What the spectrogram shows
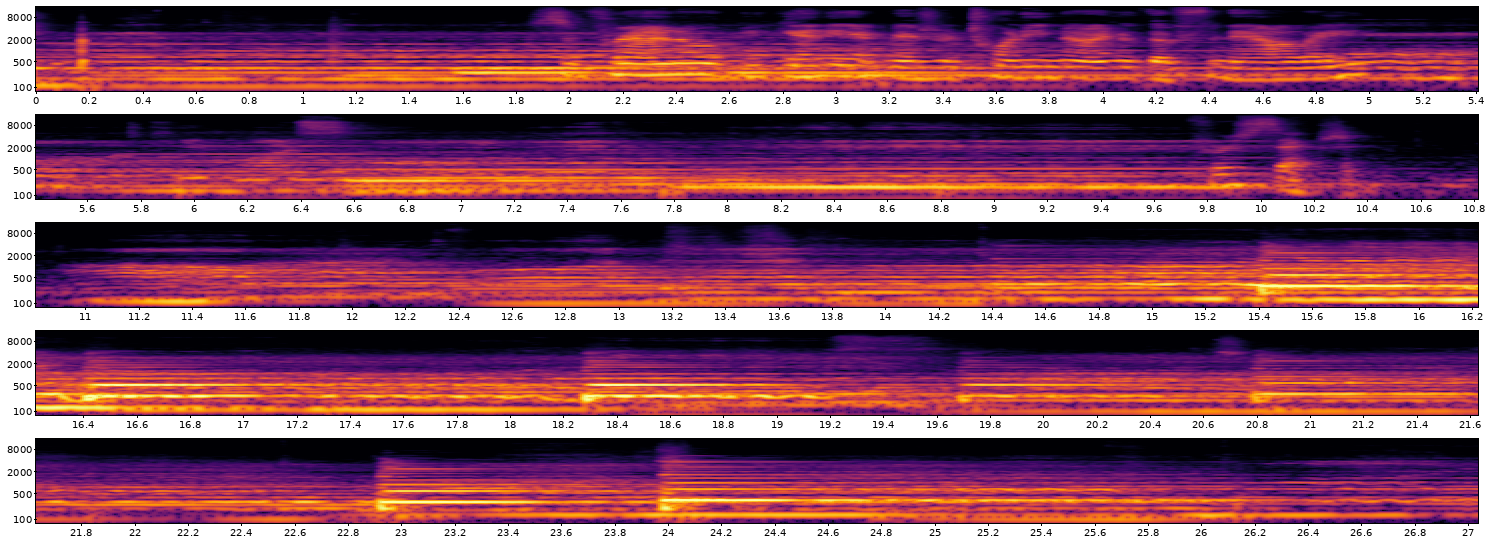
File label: finale sop. beginning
